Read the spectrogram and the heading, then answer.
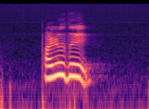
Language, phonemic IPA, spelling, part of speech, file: Tamil, /pɐɻʊd̪ɯ/, பழுது, noun, Ta-பழுது.ogg
- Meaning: 1. defect, blemish, flaw, fault 2. unprofitableness 3. damage, injury, ruin 4. anything tainted, rotten, putrid, marred 5. the state of being a corpse 6. poverty 7. evil 8. body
